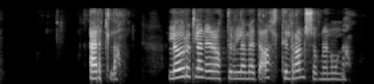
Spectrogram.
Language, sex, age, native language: Icelandic, female, 30-39, Icelandic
